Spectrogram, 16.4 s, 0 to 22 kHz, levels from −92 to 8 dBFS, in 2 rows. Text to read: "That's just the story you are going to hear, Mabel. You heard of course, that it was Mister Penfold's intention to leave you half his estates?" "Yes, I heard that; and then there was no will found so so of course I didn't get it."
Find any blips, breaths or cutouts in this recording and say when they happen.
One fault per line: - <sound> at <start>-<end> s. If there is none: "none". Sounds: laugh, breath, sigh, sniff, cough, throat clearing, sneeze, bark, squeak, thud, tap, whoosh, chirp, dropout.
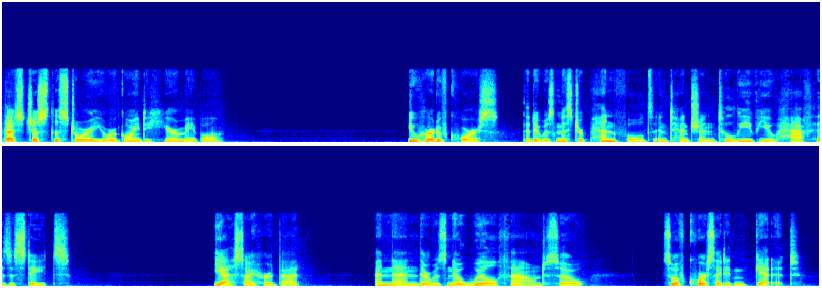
none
